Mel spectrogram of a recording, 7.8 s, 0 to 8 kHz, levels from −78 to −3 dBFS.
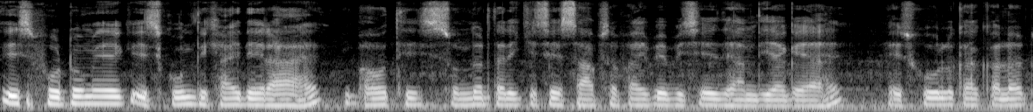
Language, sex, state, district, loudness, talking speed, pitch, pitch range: Hindi, male, Chhattisgarh, Bastar, -16 LUFS, 200 wpm, 125 Hz, 120-135 Hz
